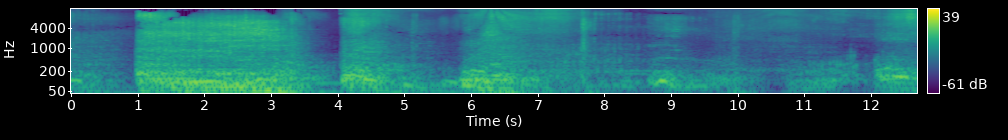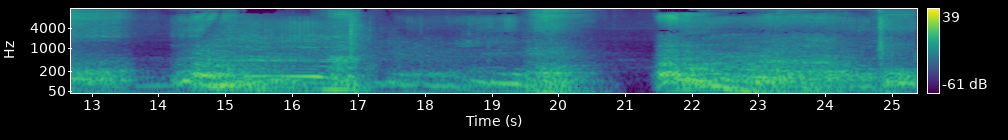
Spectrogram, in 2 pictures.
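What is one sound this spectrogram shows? A huge creature roars loudly and deeply.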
